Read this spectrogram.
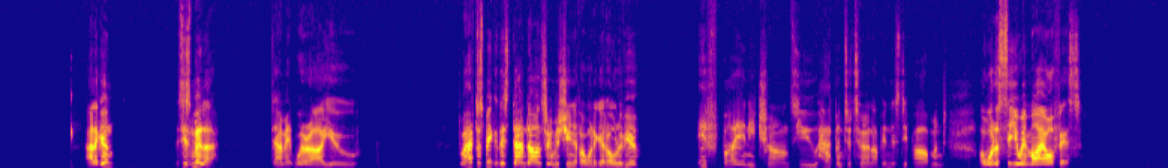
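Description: A man speaks irritably through an answering machine's small loudspeaker.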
